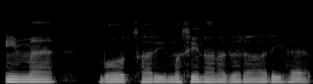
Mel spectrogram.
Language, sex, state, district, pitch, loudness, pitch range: Marwari, male, Rajasthan, Nagaur, 110 Hz, -32 LUFS, 110-115 Hz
